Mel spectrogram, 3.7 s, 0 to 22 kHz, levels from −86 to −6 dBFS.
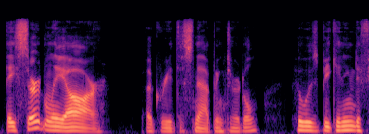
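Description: No technical faults can be heard anywhere in this speech recording. Nothing in the audio stands out as a problem at any moment.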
